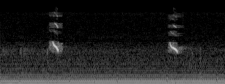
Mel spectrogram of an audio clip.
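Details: At Loch Garten an osprey makes a brief return to the nest: a pair of sharp, high, downslurred whistled chirps spaced just over a second apart, with constant low hum beneath.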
